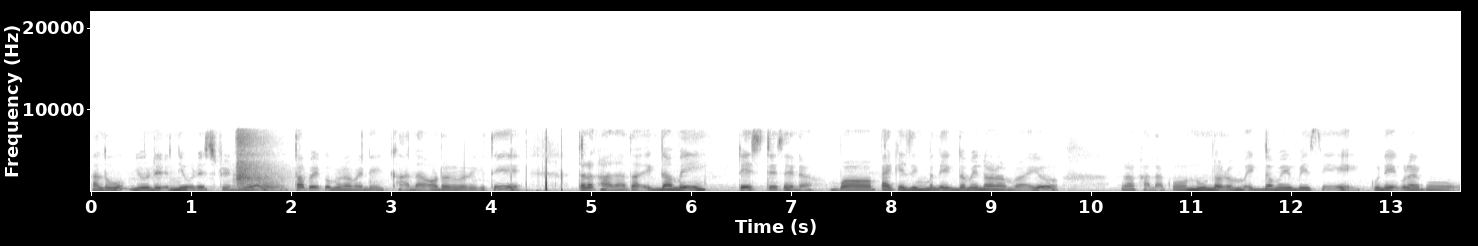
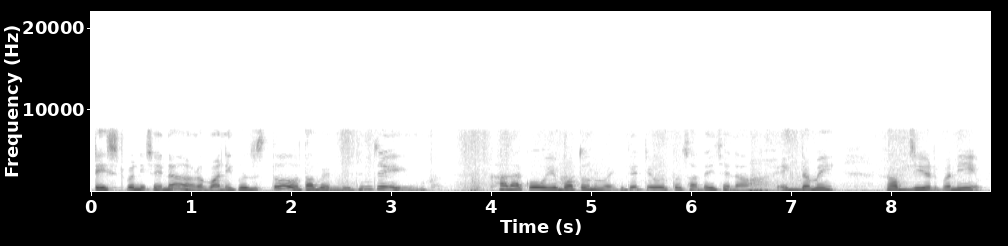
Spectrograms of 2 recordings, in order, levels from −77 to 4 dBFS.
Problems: none marked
